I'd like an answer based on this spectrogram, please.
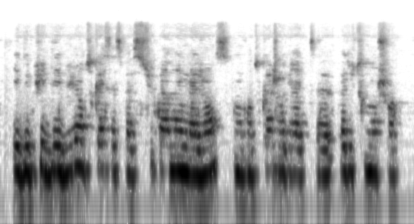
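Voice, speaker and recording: A woman at a very fast pace, somewhat breathy, fairly high in pitch, in a monotone, flat intonation. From France, Brittany (Brest). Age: 20s. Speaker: au pair. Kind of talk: interview. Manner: hesitant, many fillers.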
